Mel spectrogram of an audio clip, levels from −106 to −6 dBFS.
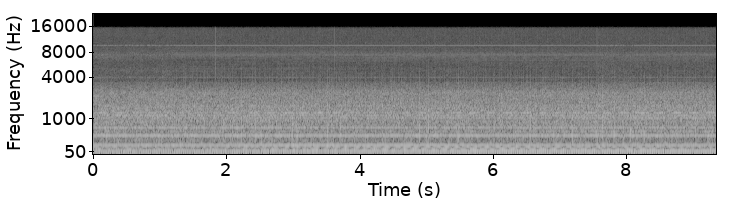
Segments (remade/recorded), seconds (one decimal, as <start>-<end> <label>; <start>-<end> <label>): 0.0-1.2 remade; 1.2-7.6 recorded; 7.6-8.1 remade; 8.1-9.4 recorded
